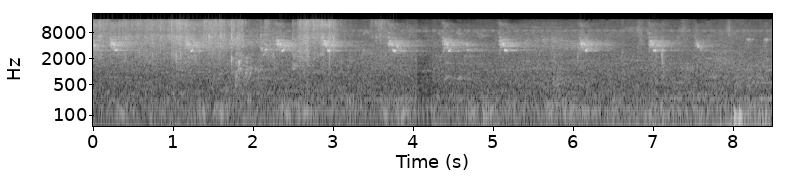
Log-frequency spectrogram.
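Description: A bird chirping over and over, short falling chirps about twice a second, over a steady background noise.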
